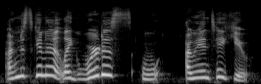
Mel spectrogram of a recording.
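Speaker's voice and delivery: imitating an upbeat friend, high and loud. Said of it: "She's, like, upbeat".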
